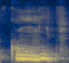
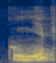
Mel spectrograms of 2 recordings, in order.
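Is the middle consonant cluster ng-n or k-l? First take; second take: ng-n; ng-n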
